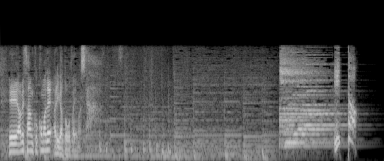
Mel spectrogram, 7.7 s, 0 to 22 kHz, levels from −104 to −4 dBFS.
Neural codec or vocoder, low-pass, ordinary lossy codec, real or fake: none; none; none; real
